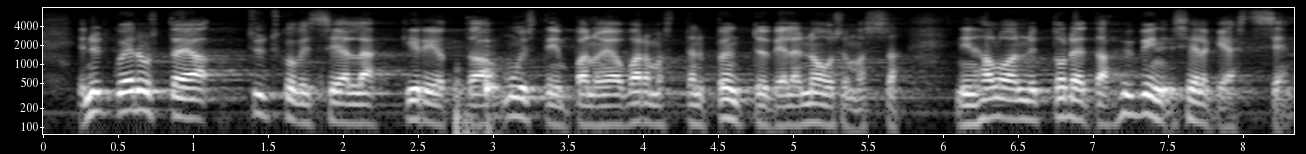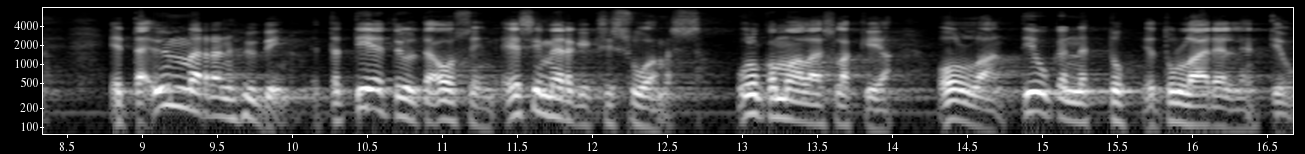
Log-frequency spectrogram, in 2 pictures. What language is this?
Finnish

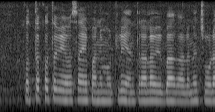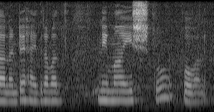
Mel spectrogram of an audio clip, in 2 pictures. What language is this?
Telugu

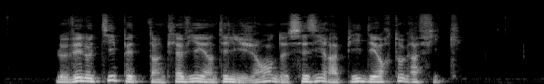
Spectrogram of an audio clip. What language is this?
French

